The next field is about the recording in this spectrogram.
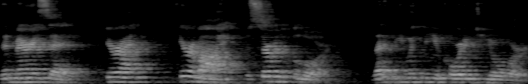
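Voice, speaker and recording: The speech comes at a moderate pace with strong room echo. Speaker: worship leader. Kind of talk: liturgical prayer, spoken in a church service; fervent prayer. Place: church. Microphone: camera far.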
